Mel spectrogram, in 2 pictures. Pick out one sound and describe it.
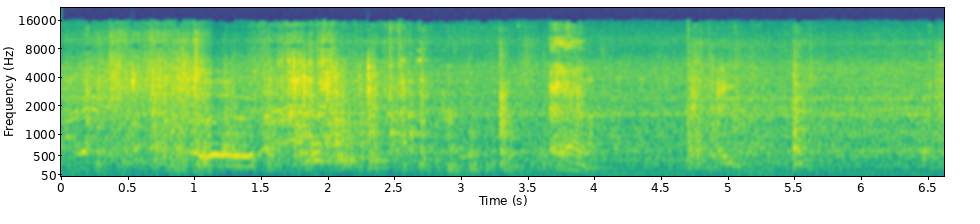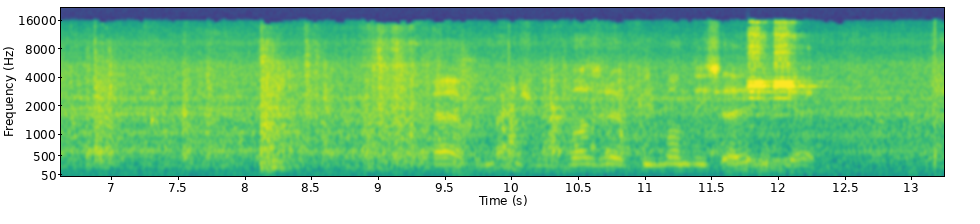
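Rubble and rocks clatter into a truck bed.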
